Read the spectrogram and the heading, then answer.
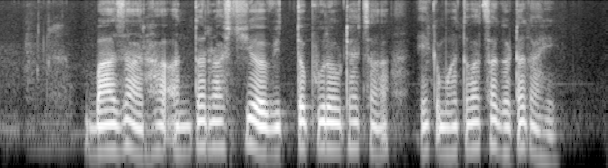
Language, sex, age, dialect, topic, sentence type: Marathi, male, 18-24, Standard Marathi, banking, statement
